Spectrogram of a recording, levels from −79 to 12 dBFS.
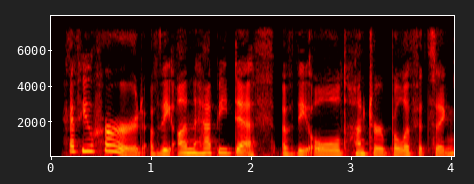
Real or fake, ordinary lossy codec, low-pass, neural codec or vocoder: real; MP3, 64 kbps; 7.2 kHz; none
